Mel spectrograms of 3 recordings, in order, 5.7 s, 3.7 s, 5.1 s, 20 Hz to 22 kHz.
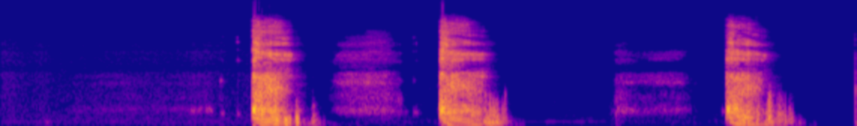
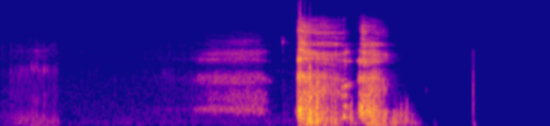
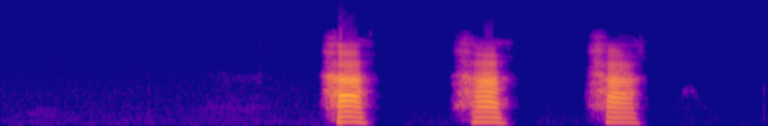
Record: {"three_cough_length": "5.7 s", "three_cough_amplitude": 32768, "three_cough_signal_mean_std_ratio": 0.28, "cough_length": "3.7 s", "cough_amplitude": 32768, "cough_signal_mean_std_ratio": 0.25, "exhalation_length": "5.1 s", "exhalation_amplitude": 32767, "exhalation_signal_mean_std_ratio": 0.22, "survey_phase": "alpha (2021-03-01 to 2021-08-12)", "age": "18-44", "gender": "Female", "wearing_mask": "No", "symptom_new_continuous_cough": true, "symptom_diarrhoea": true, "symptom_fatigue": true, "symptom_headache": true, "symptom_change_to_sense_of_smell_or_taste": true, "symptom_loss_of_taste": true, "symptom_onset": "3 days", "smoker_status": "Never smoked", "respiratory_condition_asthma": false, "respiratory_condition_other": false, "recruitment_source": "Test and Trace", "submission_delay": "2 days", "covid_test_result": "Positive", "covid_test_method": "RT-qPCR", "covid_ct_value": 15.2, "covid_ct_gene": "ORF1ab gene", "covid_ct_mean": 15.2, "covid_viral_load": "10000000 copies/ml", "covid_viral_load_category": "High viral load (>1M copies/ml)"}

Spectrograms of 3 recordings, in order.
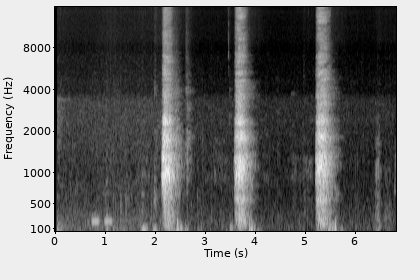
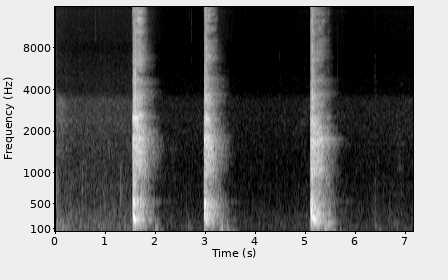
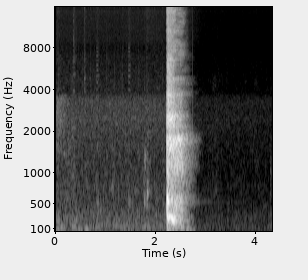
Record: {"exhalation_length": "6.8 s", "exhalation_amplitude": 32768, "exhalation_signal_mean_std_ratio": 0.28, "three_cough_length": "7.2 s", "three_cough_amplitude": 32768, "three_cough_signal_mean_std_ratio": 0.24, "cough_length": "4.4 s", "cough_amplitude": 32768, "cough_signal_mean_std_ratio": 0.23, "survey_phase": "beta (2021-08-13 to 2022-03-07)", "age": "18-44", "gender": "Male", "wearing_mask": "No", "symptom_cough_any": true, "symptom_sore_throat": true, "symptom_fatigue": true, "symptom_headache": true, "symptom_change_to_sense_of_smell_or_taste": true, "symptom_onset": "2 days", "smoker_status": "Never smoked", "respiratory_condition_asthma": true, "respiratory_condition_other": false, "recruitment_source": "Test and Trace", "submission_delay": "2 days", "covid_test_result": "Positive", "covid_test_method": "RT-qPCR", "covid_ct_value": 30.2, "covid_ct_gene": "N gene"}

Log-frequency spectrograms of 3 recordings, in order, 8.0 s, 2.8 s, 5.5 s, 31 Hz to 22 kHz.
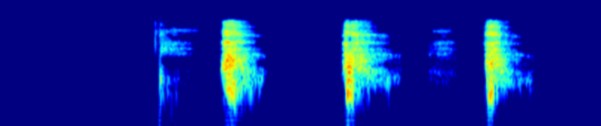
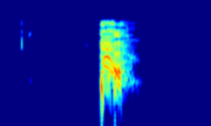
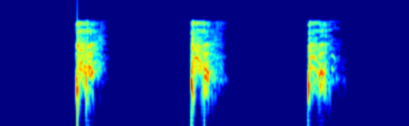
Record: {"exhalation_length": "8.0 s", "exhalation_amplitude": 28130, "exhalation_signal_mean_std_ratio": 0.27, "cough_length": "2.8 s", "cough_amplitude": 29580, "cough_signal_mean_std_ratio": 0.26, "three_cough_length": "5.5 s", "three_cough_amplitude": 30007, "three_cough_signal_mean_std_ratio": 0.3, "survey_phase": "beta (2021-08-13 to 2022-03-07)", "age": "45-64", "gender": "Male", "wearing_mask": "No", "symptom_none": true, "smoker_status": "Never smoked", "respiratory_condition_asthma": false, "respiratory_condition_other": false, "recruitment_source": "REACT", "submission_delay": "3 days", "covid_test_result": "Negative", "covid_test_method": "RT-qPCR"}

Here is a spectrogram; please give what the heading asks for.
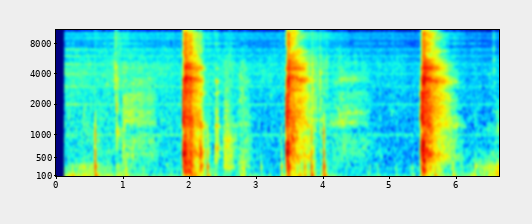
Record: {"three_cough_length": "6.7 s", "three_cough_amplitude": 31838, "three_cough_signal_mean_std_ratio": 0.25, "survey_phase": "beta (2021-08-13 to 2022-03-07)", "age": "65+", "gender": "Male", "wearing_mask": "No", "symptom_none": true, "smoker_status": "Never smoked", "respiratory_condition_asthma": false, "respiratory_condition_other": false, "recruitment_source": "REACT", "submission_delay": "3 days", "covid_test_result": "Negative", "covid_test_method": "RT-qPCR", "influenza_a_test_result": "Negative", "influenza_b_test_result": "Negative"}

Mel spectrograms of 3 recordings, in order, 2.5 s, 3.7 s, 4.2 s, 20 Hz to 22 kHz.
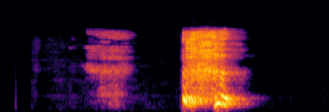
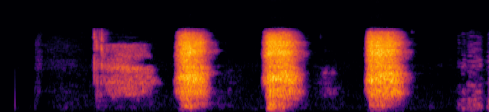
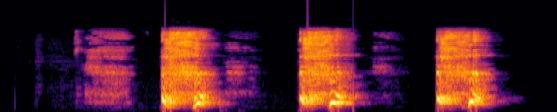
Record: {"cough_length": "2.5 s", "cough_amplitude": 32740, "cough_signal_mean_std_ratio": 0.34, "exhalation_length": "3.7 s", "exhalation_amplitude": 31021, "exhalation_signal_mean_std_ratio": 0.36, "three_cough_length": "4.2 s", "three_cough_amplitude": 32767, "three_cough_signal_mean_std_ratio": 0.43, "survey_phase": "beta (2021-08-13 to 2022-03-07)", "age": "18-44", "gender": "Female", "wearing_mask": "No", "symptom_runny_or_blocked_nose": true, "symptom_sore_throat": true, "smoker_status": "Never smoked", "respiratory_condition_asthma": false, "respiratory_condition_other": false, "recruitment_source": "REACT", "submission_delay": "2 days", "covid_test_result": "Negative", "covid_test_method": "RT-qPCR", "influenza_a_test_result": "Negative", "influenza_b_test_result": "Negative"}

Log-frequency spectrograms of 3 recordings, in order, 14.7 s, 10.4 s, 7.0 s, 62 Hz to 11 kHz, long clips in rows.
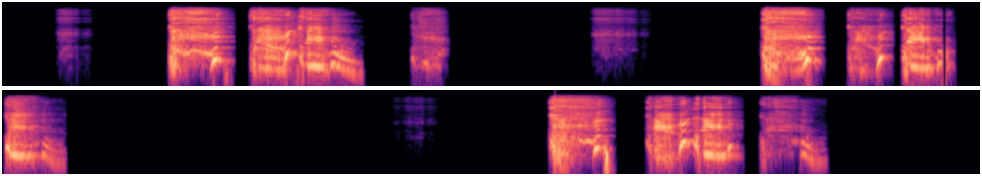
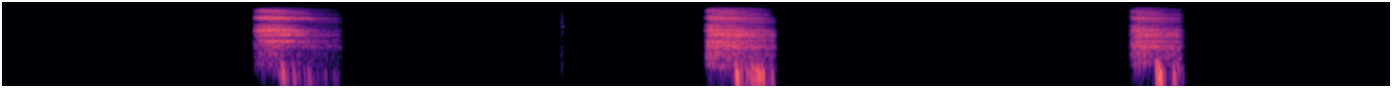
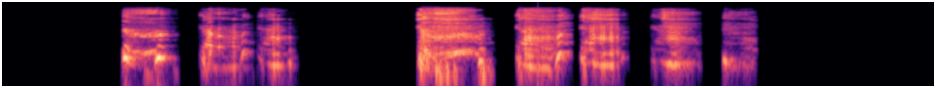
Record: {"three_cough_length": "14.7 s", "three_cough_amplitude": 32767, "three_cough_signal_mean_std_ratio": 0.38, "exhalation_length": "10.4 s", "exhalation_amplitude": 4403, "exhalation_signal_mean_std_ratio": 0.27, "cough_length": "7.0 s", "cough_amplitude": 27484, "cough_signal_mean_std_ratio": 0.4, "survey_phase": "beta (2021-08-13 to 2022-03-07)", "age": "18-44", "gender": "Female", "wearing_mask": "No", "symptom_cough_any": true, "symptom_sore_throat": true, "symptom_fatigue": true, "symptom_headache": true, "symptom_onset": "3 days", "smoker_status": "Current smoker (e-cigarettes or vapes only)", "respiratory_condition_asthma": false, "respiratory_condition_other": false, "recruitment_source": "Test and Trace", "submission_delay": "2 days", "covid_test_result": "Negative", "covid_test_method": "RT-qPCR"}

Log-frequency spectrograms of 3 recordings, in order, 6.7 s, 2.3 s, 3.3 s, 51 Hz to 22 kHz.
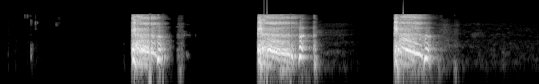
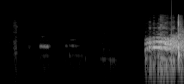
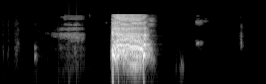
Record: {"three_cough_length": "6.7 s", "three_cough_amplitude": 32767, "three_cough_signal_mean_std_ratio": 0.37, "exhalation_length": "2.3 s", "exhalation_amplitude": 3075, "exhalation_signal_mean_std_ratio": 0.36, "cough_length": "3.3 s", "cough_amplitude": 30145, "cough_signal_mean_std_ratio": 0.3, "survey_phase": "beta (2021-08-13 to 2022-03-07)", "age": "45-64", "gender": "Female", "wearing_mask": "No", "symptom_cough_any": true, "symptom_runny_or_blocked_nose": true, "symptom_onset": "2 days", "smoker_status": "Never smoked", "respiratory_condition_asthma": false, "respiratory_condition_other": false, "recruitment_source": "Test and Trace", "submission_delay": "1 day", "covid_test_result": "Positive", "covid_test_method": "RT-qPCR", "covid_ct_value": 20.5, "covid_ct_gene": "ORF1ab gene", "covid_ct_mean": 21.3, "covid_viral_load": "100000 copies/ml", "covid_viral_load_category": "Low viral load (10K-1M copies/ml)"}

